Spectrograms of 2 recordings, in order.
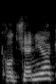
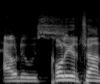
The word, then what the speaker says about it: Kolyachonok: Is it Kolchenyuk? How do we pronounce the last name? Kolyachonok. Vladislav Kolyachonok. Kolyachonok. Okay.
